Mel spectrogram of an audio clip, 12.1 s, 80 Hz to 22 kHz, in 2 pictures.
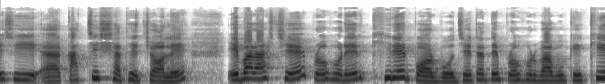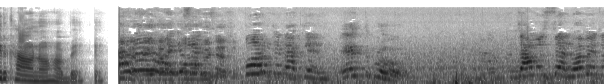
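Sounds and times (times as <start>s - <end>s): people talking over one another: 7.2s - 9.4s.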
